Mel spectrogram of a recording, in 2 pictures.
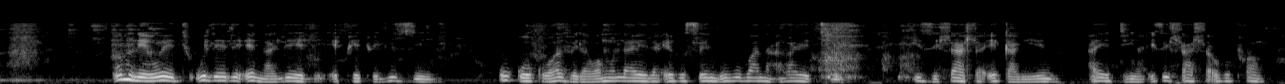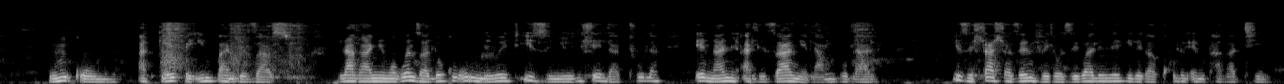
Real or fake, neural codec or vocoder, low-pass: fake; codec, 16 kHz, 16 kbps, FunCodec, trained on LibriTTS, 50 frames a second; 7.2 kHz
